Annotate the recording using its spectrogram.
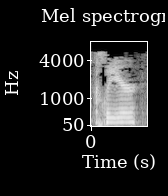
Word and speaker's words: Xlear: Clear is spelled with an X, X-L-E-A-R. Clear, X-L-E-A-R, nasal sprays and the Spry Dental Defense products.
